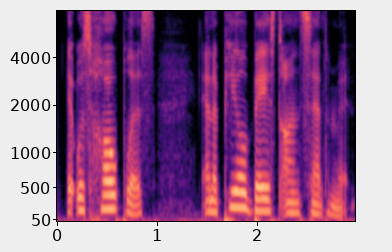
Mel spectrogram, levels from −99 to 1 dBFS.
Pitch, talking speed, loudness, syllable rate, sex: 160 Hz, 140 wpm, -19 LUFS, 6.2 syllables/s, female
